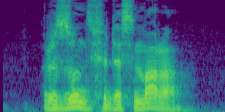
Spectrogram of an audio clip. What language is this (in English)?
Kabyle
